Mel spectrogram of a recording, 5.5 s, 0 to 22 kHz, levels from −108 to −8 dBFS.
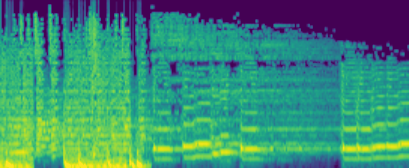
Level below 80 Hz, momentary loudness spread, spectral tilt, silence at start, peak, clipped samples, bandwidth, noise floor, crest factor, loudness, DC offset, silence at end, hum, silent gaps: -18 dBFS; 16 LU; -5 dB/octave; 0 s; 0 dBFS; 0.6%; 19 kHz; -35 dBFS; 12 dB; -13 LUFS; under 0.1%; 0 s; none; none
